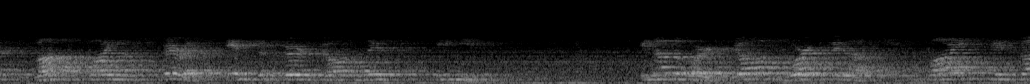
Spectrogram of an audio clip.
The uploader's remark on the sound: Very Poor Audio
